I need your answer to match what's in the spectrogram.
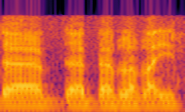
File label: babble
